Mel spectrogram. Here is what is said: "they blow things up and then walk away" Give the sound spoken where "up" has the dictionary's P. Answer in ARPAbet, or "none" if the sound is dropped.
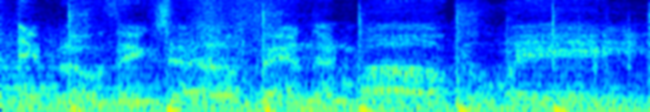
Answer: F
